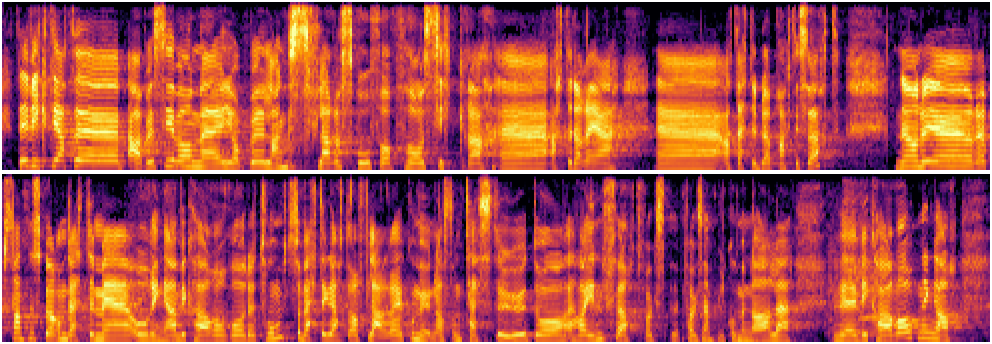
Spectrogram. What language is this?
Norwegian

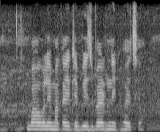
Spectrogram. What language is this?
Maithili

